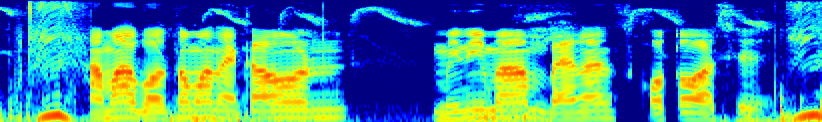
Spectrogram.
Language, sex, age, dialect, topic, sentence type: Bengali, male, 18-24, Jharkhandi, banking, statement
